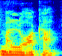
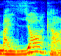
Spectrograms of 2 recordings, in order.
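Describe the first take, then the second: First: The double L sounds like an l. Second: The double L sounds like a y. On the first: The speaker calls it wrong. "nicht Mallorca" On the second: The speaker calls it right. "LL wird immer I ausgesprochen. Das ist wie Mallorca"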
